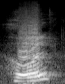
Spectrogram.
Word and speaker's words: whole: उसके बाद होल, WHOLE, होल, जिसमें हम क्या करेंगे, W को सर्कल करेंगे बिकॉज W की साउंड हमारे पास साइलेंट है।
